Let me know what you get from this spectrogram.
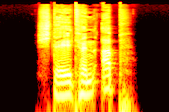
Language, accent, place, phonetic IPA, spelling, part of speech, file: German, Germany, Berlin, [ˌʃtɛltn̩ ˈap], stellten ab, verb, De-stellten ab.ogg
- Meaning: inflection of abstellen: 1. first/third-person plural preterite 2. first/third-person plural subjunctive II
